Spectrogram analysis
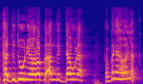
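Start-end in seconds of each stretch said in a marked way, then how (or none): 0.0-1.7 mock whiny plea. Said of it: "يعني هتقول له".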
